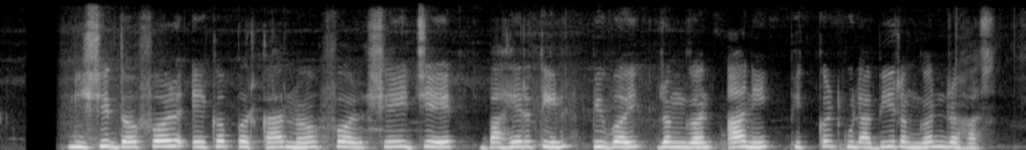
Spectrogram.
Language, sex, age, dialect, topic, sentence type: Marathi, female, 25-30, Northern Konkan, agriculture, statement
